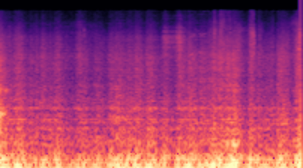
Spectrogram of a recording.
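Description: A low, steady hum or rumble with no distinct events.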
